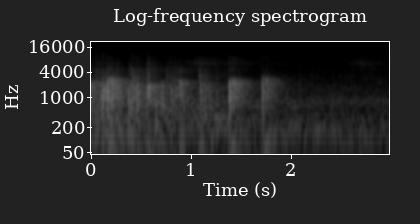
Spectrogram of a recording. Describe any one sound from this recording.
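A crowd claps loudly.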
